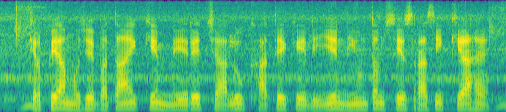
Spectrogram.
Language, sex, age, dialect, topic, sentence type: Hindi, male, 18-24, Kanauji Braj Bhasha, banking, statement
